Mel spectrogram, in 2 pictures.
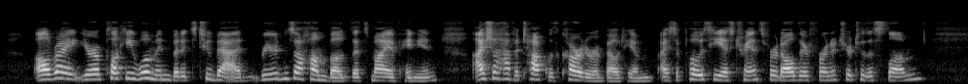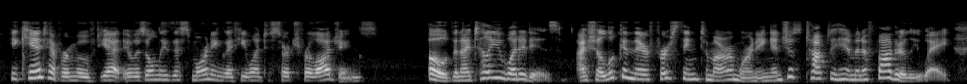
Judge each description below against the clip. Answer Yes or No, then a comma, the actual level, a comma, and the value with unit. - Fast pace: Yes, fast, 250 wpm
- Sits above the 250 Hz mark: No, high, 215 Hz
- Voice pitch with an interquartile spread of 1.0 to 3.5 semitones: No, average, 4.8 semitones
